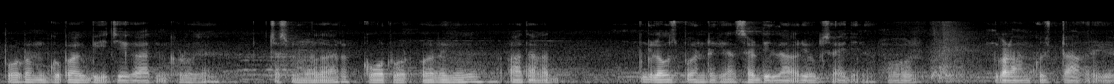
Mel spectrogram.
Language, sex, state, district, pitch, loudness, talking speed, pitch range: Marwari, male, Rajasthan, Nagaur, 105 Hz, -23 LUFS, 155 wpm, 95-110 Hz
